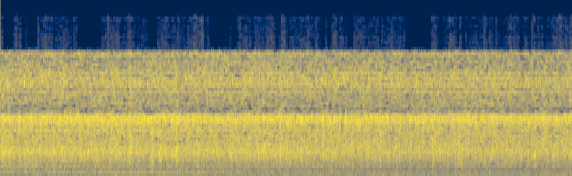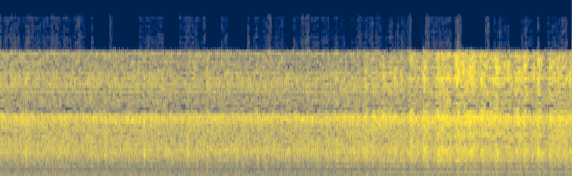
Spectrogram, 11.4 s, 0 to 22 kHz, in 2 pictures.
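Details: Suzuki DA64 (K6A engine) automatic, idling after ATF and filter change: constant rough grinding rattle recorded from underneath, steady; sounds like something catching or a bad bearing. Cause suspected, not confirmed.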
